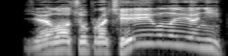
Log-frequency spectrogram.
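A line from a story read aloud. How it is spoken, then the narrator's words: Low boom. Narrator (Russian): прогудел тот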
